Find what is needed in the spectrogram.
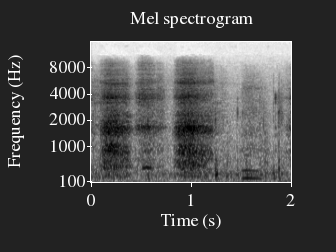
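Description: A woman gasping for breath: three short, breathy gasps in the first second or so, then fainter breathing.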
